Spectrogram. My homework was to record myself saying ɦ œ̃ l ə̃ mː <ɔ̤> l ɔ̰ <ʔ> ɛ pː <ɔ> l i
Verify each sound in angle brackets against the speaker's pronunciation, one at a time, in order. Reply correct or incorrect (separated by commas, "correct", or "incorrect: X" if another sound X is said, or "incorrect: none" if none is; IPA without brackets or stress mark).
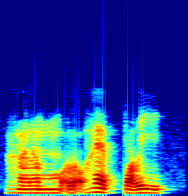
incorrect: ɔ̰, incorrect: ɦ, correct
